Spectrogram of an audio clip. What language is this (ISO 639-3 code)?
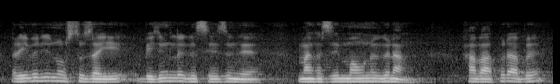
brx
